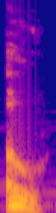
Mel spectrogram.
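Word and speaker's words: eau: Ew, Elena said. It looks strange, doesn't it? It's spelled E-A-U, but pronounced O.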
